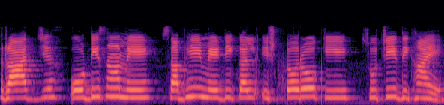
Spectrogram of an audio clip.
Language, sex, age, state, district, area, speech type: Hindi, female, 60+, Madhya Pradesh, Balaghat, rural, read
